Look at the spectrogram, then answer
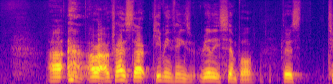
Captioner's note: cough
